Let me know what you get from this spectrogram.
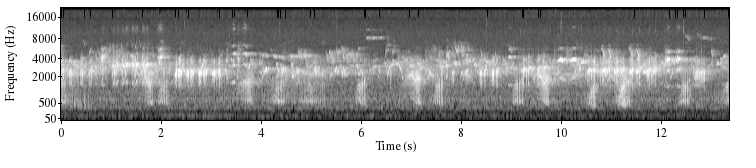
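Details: Frogs croaking at dawn over a small lake on the edge of a forest, a dense chorus of short, rough croaks repeated several times a second, with birdsong whistles and chirps woven over them throughout.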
